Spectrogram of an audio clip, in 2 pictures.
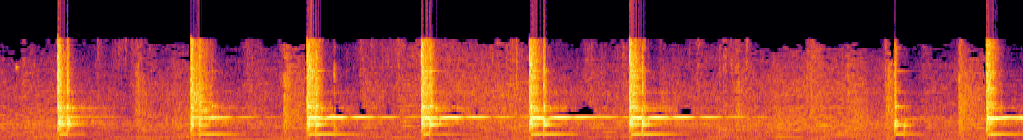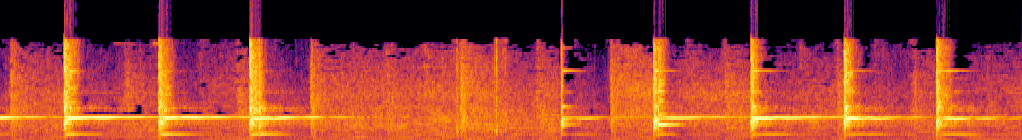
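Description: Hammer blows on a car's front brake disc to knock it loose from the hub. There are about two strikes a second, each with a metallic ring, with a short pause a little after the middle. Background music plays underneath.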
